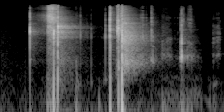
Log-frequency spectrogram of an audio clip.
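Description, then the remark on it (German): A drink bottle being opened, heard as a quick series of sharp, crisp clicks and snaps, about five bursts over two seconds, fairly loud with no voices. “Für dich mache ich extra dieses Getränk auf.”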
